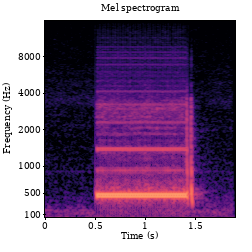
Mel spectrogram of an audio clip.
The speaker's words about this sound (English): So stand tight and listen to this phone call, and I hope y'all enjoyed it as much as we did.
